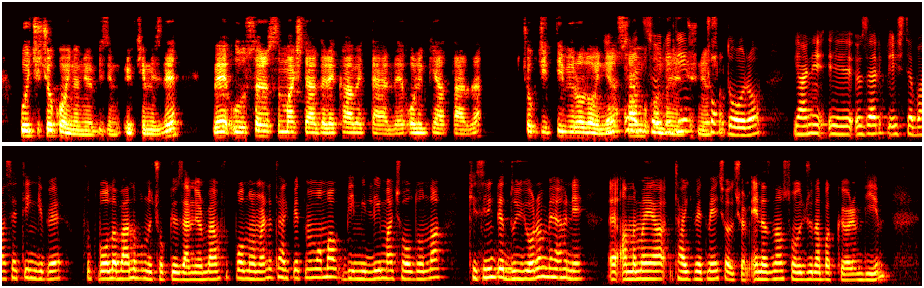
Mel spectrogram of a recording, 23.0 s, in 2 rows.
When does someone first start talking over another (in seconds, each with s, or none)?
7.5 s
